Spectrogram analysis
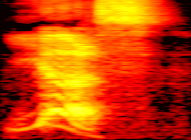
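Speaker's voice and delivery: high, loud burst of glee; bouncing excitement. A narrator's reading. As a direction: burst out like a giant puppy. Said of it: "almost bounced with excitement".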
